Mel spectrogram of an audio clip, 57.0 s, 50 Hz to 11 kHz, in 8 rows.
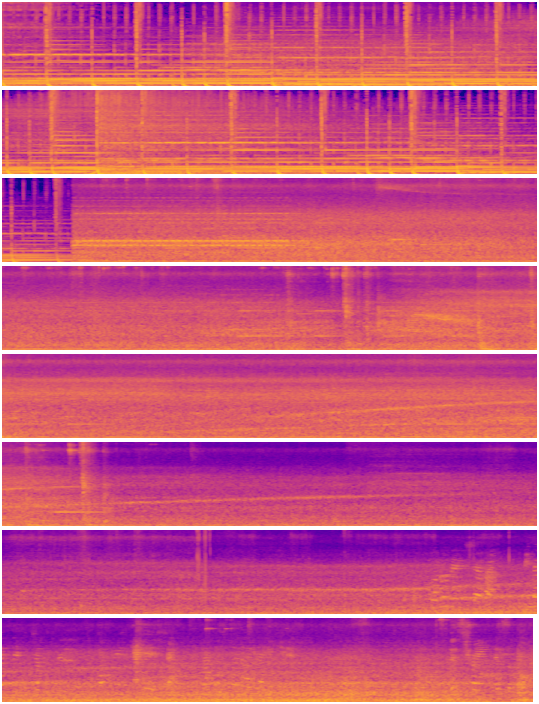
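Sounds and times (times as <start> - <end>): train wheels rumbling on rail: 15.2 - 38.8, 39.8 - 57.0
traction motors whining: 24.0 - 37.5.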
